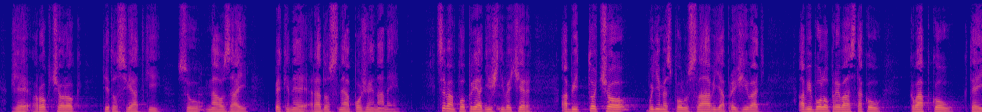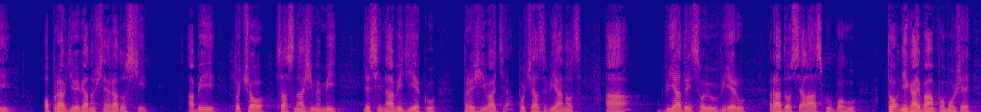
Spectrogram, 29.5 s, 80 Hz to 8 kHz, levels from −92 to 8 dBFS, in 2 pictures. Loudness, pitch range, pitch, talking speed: -34 LUFS, 125-140 Hz, 135 Hz, 125 wpm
